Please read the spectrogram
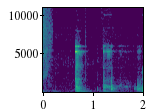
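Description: Cast-aluminium mold half set down on a granite surface plate: a sharp clack with a short metallic ring about half a second in, followed by a couple of lighter knocks as it settles and is handled.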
